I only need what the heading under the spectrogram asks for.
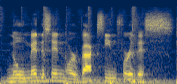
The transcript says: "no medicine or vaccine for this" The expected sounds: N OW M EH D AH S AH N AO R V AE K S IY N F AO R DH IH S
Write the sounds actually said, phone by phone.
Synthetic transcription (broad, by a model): N OW M EH D AH S AH N AO R V AE K S IY N F AO R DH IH S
